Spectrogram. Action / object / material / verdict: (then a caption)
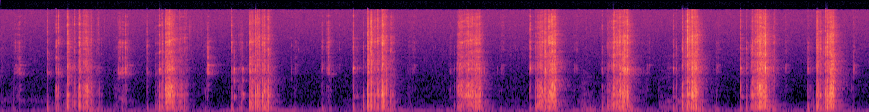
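scrape / bar soap carved with a thin metal knife / soap / none. A thin metal knife scrapes thin shavings from a solid blue Fax bar soap with a ridged carved face, held in hand. Short, dry, crisp scraping strokes repeat at an uneven, steady pace, with brief quiet pauses between them.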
